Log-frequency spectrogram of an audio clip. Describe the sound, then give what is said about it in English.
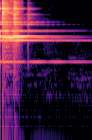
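A brass bell is struck once, giving a bright metallic clang at the start that settles into a clear, sustained ringing tone slowly fading away; no voices. “And here's brass. She also rang some bells for me.”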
